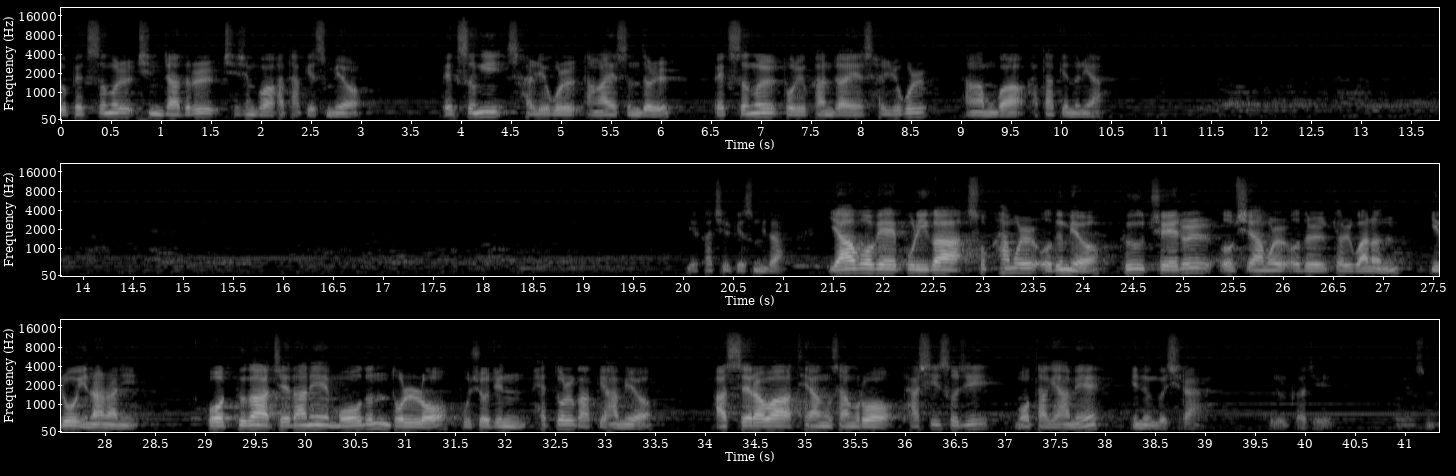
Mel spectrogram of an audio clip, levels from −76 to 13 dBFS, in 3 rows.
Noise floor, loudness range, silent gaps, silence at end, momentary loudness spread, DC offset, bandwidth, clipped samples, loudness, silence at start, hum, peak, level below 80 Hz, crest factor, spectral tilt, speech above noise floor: -62 dBFS; 11 LU; none; 0.05 s; 16 LU; under 0.1%; 13 kHz; under 0.1%; -29 LUFS; 0 s; none; -6 dBFS; -88 dBFS; 24 dB; -4 dB/octave; 33 dB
